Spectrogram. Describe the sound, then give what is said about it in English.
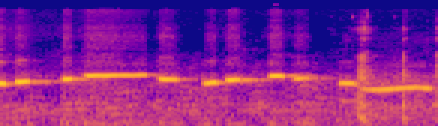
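A person whistles a short, wavering tune of clear sustained tones, fairly loud, with a few breathy puffs near the end and no talking. “was bedeutet pfeifen? To whistle.”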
